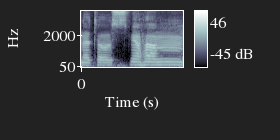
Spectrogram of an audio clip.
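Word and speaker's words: नतोऽस्म्यहम्: Vriddhi Yoga Vibhavite Yogino Yam Prapasyanti Yogesham Tam Natosmyaham Wow, Natosmyaham.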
